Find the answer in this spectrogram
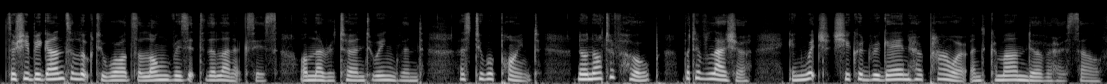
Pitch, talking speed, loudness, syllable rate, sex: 205 Hz, 200 wpm, -19 LUFS, 5.7 syllables/s, female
